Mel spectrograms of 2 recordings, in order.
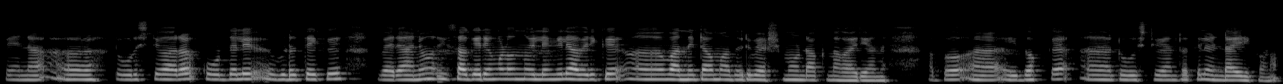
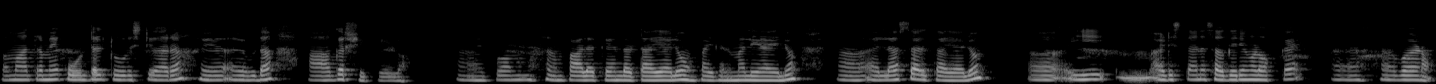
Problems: none marked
